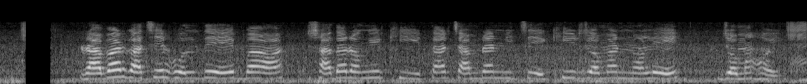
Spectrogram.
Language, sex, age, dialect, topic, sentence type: Bengali, female, 18-24, Western, agriculture, statement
